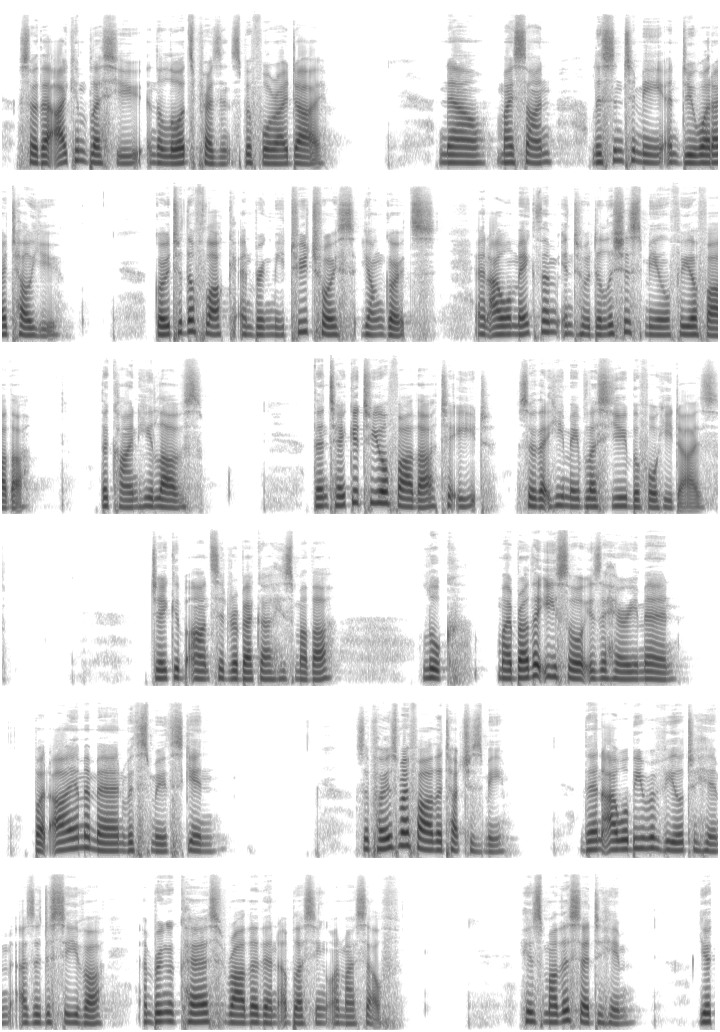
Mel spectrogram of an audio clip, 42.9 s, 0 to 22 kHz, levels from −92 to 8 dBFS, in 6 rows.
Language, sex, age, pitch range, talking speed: English, female, 20-39, 175-210 Hz, 170 wpm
